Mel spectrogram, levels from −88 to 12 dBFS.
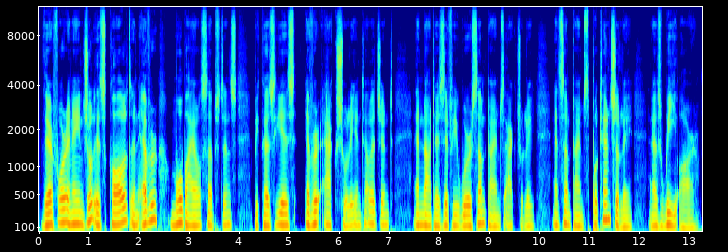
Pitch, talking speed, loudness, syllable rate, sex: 120 Hz, 130 wpm, -20 LUFS, 5.3 syllables/s, male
